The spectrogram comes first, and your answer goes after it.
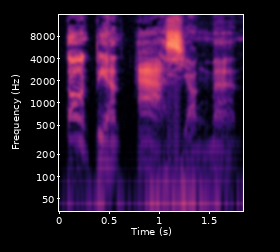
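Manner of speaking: irritated rebuke; angry. A narrator's reading. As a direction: scold sharply, then let it fall. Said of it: "Master Li said angrily".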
